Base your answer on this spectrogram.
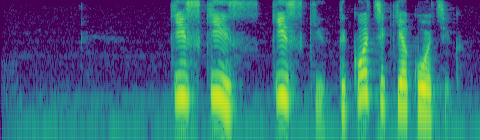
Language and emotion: Russian, positive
